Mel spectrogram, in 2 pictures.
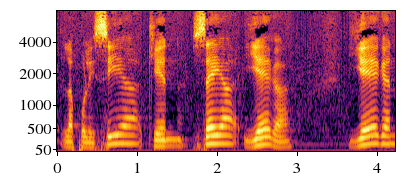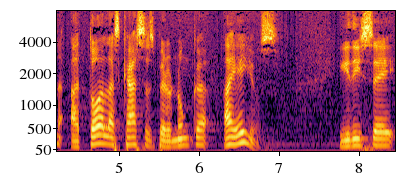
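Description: Slow, animated preacher man. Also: a little high, clear, resonant tone, poor audio. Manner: animated, acts out voices in anecdotes. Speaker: pastor. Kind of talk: sermon with storytelling.

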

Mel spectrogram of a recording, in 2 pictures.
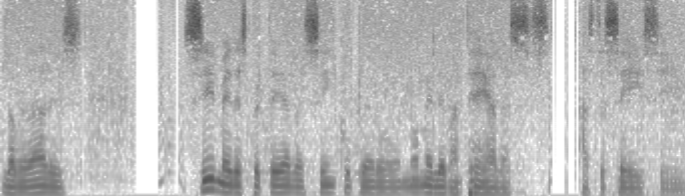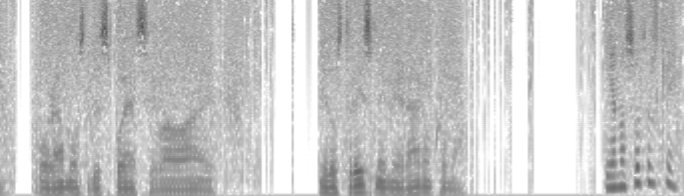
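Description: Man, pastor, sermon, unhurried and mellow, acts out dialogue. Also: deep voice, steady tone, slight background noise. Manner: storytelling, acting out dialogue with God.

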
